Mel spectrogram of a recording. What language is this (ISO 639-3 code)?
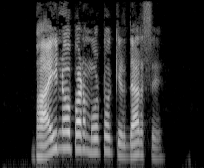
kxp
